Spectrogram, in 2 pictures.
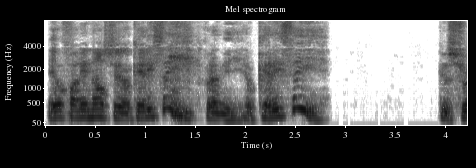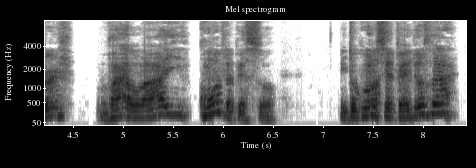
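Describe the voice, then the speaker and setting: A man telling his testimony as a church evangelist, animated and acting out the voices he quotes. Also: fairly high pitch, fairly quick, slightly rough. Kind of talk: testimony storytelling. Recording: distant mic.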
